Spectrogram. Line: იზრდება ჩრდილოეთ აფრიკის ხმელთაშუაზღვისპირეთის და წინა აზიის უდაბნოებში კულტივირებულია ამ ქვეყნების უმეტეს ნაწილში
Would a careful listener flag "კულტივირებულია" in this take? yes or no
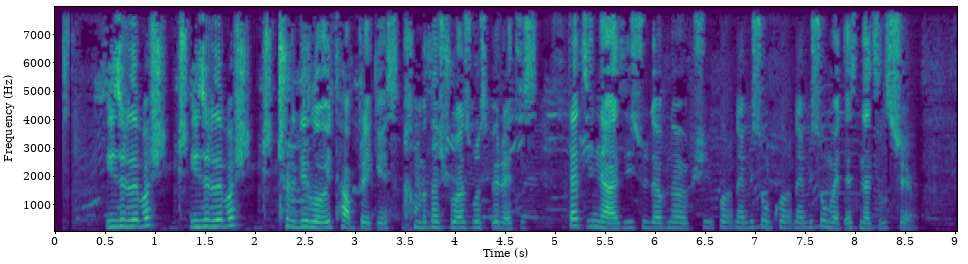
yes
